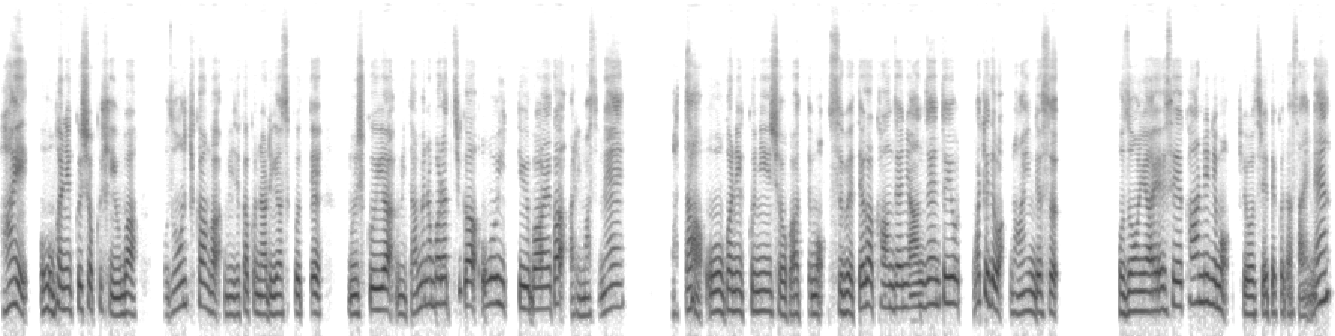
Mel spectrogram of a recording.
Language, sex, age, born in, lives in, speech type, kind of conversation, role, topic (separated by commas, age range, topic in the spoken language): Japanese, female, 50-54, Japan, Japan, read, expert-assistant, expert, オーガニック食品は値段に見合う安全性や価値があると思いますか？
